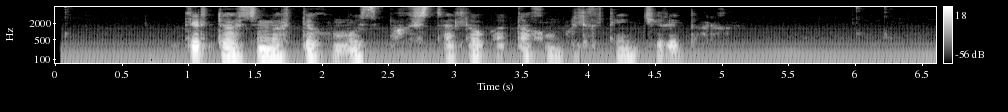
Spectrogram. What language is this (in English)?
Mongolian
